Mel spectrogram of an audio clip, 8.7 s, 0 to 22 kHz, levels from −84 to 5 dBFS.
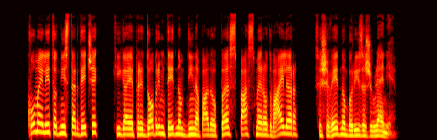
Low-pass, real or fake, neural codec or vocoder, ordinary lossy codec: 14.4 kHz; real; none; none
